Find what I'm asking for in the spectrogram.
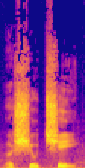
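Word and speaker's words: Suu Kyi: In different ways, as when I talk about the artist Giacometti alongside the democratic imprisoned leader in Burma, Xu Chi. That's how her name is pronounced, S-U-U-K-W-I.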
